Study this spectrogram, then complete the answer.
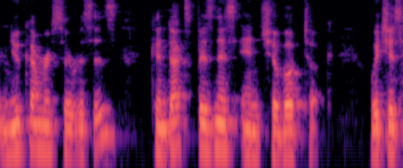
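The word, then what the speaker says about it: Kjipuktuk: Before we begin, I'd like to acknowledge that Right Start Newcomer Services conducts business in Chiboutuk, which is how you say Halifax in the Mi'kmaq language.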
